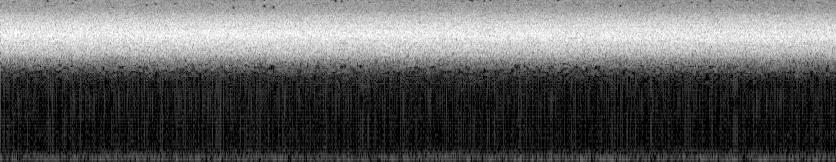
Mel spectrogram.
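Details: High, steady electric-sounding drone of a cicada on a summer day, constant in loudness and pitch throughout, with faint low background noise.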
